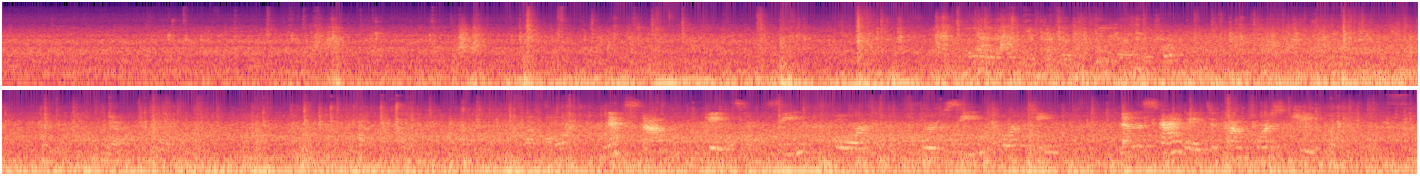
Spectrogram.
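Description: Airport people-mover tram heard from inside the car as it pulls away and picks up speed: a steady low rumble and hum that grows louder over the first several seconds, with scattered clicks and rattles. Voices can be heard in the car through much of it.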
